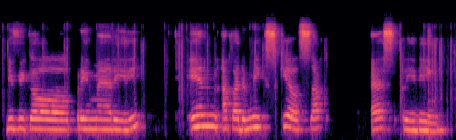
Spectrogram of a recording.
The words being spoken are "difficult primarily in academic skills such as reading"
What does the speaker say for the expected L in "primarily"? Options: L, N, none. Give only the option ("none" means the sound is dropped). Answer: none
